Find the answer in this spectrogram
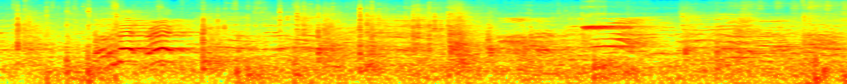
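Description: Indoor roller hockey play: sharp clacks of sticks and puck on the rink floor, with voices shouting about a second in. A short, high referee's whistle blast comes about six seconds in, stopping play.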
